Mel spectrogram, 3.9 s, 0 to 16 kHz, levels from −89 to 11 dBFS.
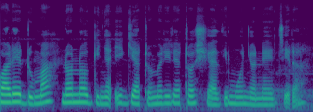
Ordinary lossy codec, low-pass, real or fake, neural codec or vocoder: none; 14.4 kHz; real; none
